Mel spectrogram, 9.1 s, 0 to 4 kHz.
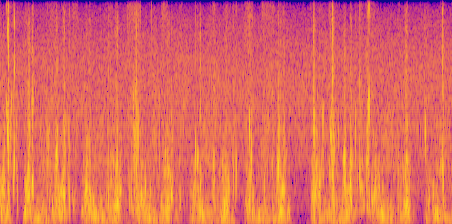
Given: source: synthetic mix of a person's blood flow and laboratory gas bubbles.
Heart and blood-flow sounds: Doppler ultrasound of blood flow; precordium
0.12-0.39 s: bubbles
0.90-1.57 s: bubbles
2.07-2.25 s: bubbles
2.54-2.83 s: bubbles
3.21-3.35 s: bubbles
3.58-3.65 s: bubbles
3.89-4.05 s: bubbles
4.24-4.34 s: bubbles
4.50-4.77 s: bubbles
4.89-5.07 s: bubbles
5.22-5.50 s: bubbles
6.20-6.52 s: bubbles
6.57-6.77 s: bubbles
7.08-7.58 s: bubbles
7.94-8.00 s: bubbles
8.47-8.57 s: bubbles
8.78-8.92 s: bubbles
From the record:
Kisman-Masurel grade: 242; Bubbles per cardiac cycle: several, 3 to 8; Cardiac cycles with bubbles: 100%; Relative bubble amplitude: moderate (0.250 to 0.450); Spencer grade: 3 (all of the cardiac periods contain showers or single bubble signals, but not dominating or overriding the cardiac motion signals); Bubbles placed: only in the low amplitude regions of the cardiac cycle

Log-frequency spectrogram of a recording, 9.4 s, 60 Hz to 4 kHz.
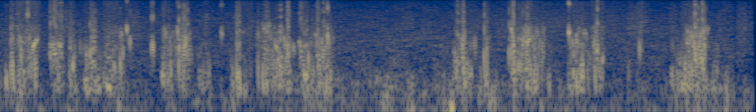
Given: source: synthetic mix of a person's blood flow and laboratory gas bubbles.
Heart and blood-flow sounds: Doppler ultrasound of blood flow; subclavian vein
0.08-0.54 s: bubbles
0.65-0.86 s: bubbles
0.90-1.71 s: bubbles
1.92-1.99 s: bubbles
2.05-2.46 s: bubbles
2.52-2.68 s: bubbles
2.80-2.84 s: bubbles
2.97-3.20 s: bubbles
3.24-4.24 s: bubbles
5.70-6.02 s: bubbles
6.06-6.19 s: bubbles
6.38-6.95 s: bubbles
7.15-7.62 s: bubbles
8.01-8.07 s: bubbles
8.41-9.04 s: bubbles
From the record:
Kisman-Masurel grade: 332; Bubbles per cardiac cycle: rolling drumbeat, 9 or more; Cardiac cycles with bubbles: 50 to 99%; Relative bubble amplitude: moderate (0.250 to 0.450); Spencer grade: 3 (all of the cardiac periods contain showers or single bubble signals, but not dominating or overriding the cardiac motion signals); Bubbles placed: anywhere in the cardiac cycle

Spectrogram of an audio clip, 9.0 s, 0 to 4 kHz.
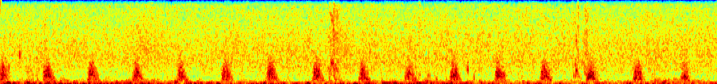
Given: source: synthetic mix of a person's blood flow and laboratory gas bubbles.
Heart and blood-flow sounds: Doppler ultrasound of blood flow; subclavian vein
0.08-0.14 s: bubbles
0.23-0.51 s: bubbles
3.97-4.00 s: bubbles
4.05-4.32 s: bubbles
5.15-5.66 s: bubbles
5.76-5.96 s: bubbles
7.15-7.54 s: bubbles
From the record:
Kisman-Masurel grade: 221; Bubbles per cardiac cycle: several, 3 to 8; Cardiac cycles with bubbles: 10 to 50%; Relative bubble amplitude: barely perceptible (0.100 to 0.250); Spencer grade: 2 (many but less than half of the cardiac periods contain bubble signals, singularly or in groups); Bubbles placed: anywhere in the cardiac cycle

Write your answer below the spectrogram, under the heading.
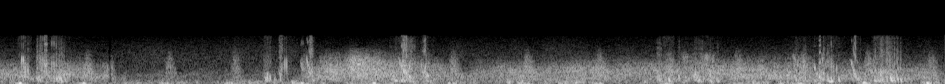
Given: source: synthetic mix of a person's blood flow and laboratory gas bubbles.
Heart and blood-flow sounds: Doppler ultrasound of blood flow; subclavian vein
0.17-0.72 s: bubbles
2.62-2.75 s: bubbles
2.77-2.92 s: bubbles
3.00-3.19 s: bubbles
3.89-4.41 s: bubbles
6.55-7.26 s: bubbles
7.92-8.61 s: bubbles
8.69-9.12 s: bubbles
From the record:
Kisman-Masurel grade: 222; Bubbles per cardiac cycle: several, 3 to 8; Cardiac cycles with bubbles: 10 to 50%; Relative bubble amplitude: moderate (0.250 to 0.450); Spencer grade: 2 (many but less than half of the cardiac periods contain bubble signals, singularly or in groups); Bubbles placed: anywhere in the cardiac cycle

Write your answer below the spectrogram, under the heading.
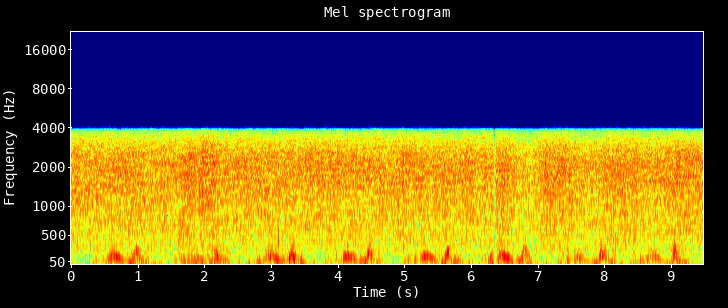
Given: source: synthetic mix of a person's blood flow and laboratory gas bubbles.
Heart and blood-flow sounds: Doppler ultrasound of blood flow; precordium
1.45-1.52 s: bubbles
1.59-1.68 s: bubbles
3.08-3.15 s: bubbles
From the record:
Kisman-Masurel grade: 122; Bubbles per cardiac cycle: 1 to 2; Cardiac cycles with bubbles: 10 to 50%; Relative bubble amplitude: moderate (0.250 to 0.450); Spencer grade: 2 (many but less than half of the cardiac periods contain bubble signals, singularly or in groups); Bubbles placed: only in the low amplitude regions of the cardiac cycle

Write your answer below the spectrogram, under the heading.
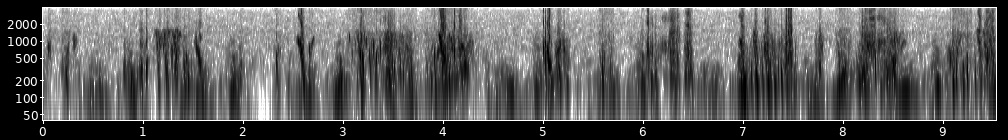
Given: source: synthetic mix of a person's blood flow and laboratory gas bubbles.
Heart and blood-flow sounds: Doppler ultrasound of blood flow; precordium
0.04-0.09 s: bubbles
0.17-0.36 s: bubbles
0.80-0.84 s: bubbles
0.95-1.66 s: bubbles
1.96-2.01 s: bubbles
2.31-2.38 s: bubbles
2.51-2.73 s: bubbles
3.04-3.74 s: bubbles
3.81-4.33 s: bubbles
4.96-5.28 s: bubbles
5.55-5.71 s: bubbles
5.97-6.51 s: bubbles
6.95-7.56 s: bubbles
7.71-7.82 s: bubbles
7.92-8.10 s: bubbles
8.12-8.64 s: bubbles
9.04-9.53 s: bubbles
From the record:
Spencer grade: 3 (all of the cardiac periods contain showers or single bubble signals, but not dominating or overriding the cardiac motion signals); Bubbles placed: anywhere in the cardiac cycle

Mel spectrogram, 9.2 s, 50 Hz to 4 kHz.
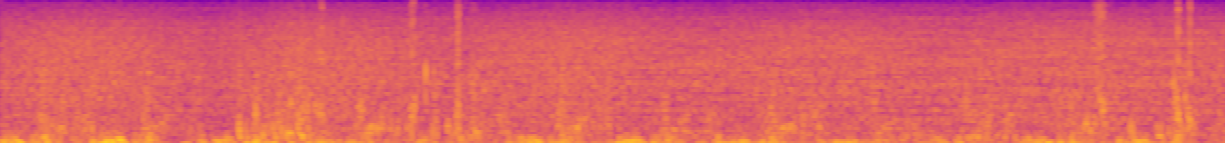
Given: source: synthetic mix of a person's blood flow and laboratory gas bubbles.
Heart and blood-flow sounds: Doppler ultrasound of blood flow; precordium
1.76-2.47 s: bubbles
3.05-3.75 s: bubbles
8.14-8.33 s: bubbles
8.44-8.54 s: bubbles
8.63-8.97 s: bubbles
From the record:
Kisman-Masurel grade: 222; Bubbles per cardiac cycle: several, 3 to 8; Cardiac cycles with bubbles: 10 to 50%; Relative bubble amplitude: moderate (0.250 to 0.450); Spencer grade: 2 (many but less than half of the cardiac periods contain bubble signals, singularly or in groups); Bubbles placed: anywhere in the cardiac cycle

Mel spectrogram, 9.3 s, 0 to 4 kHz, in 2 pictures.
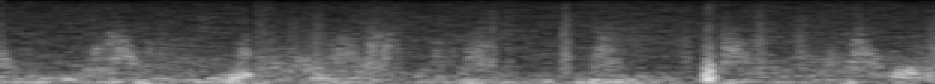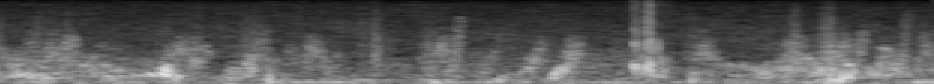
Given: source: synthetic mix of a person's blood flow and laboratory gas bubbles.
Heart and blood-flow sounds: Doppler ultrasound of blood flow; subclavian vein
7.79-8.04 s: bubbles
From the record:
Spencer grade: 1 (occasional bubble signal discernible with the cardiac motion signal, with majority of cardiac periods free of bubbles); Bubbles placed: anywhere in the cardiac cycle

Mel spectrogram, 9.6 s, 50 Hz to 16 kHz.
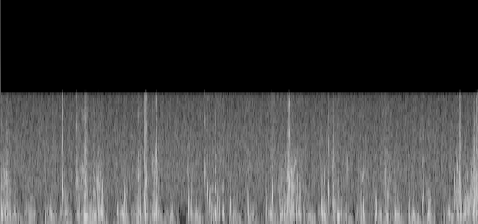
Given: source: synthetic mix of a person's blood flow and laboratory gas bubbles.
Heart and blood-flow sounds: Doppler ultrasound of blood flow; precordium
0.00-0.23 s: bubbles
1.21-1.28 s: bubbles
1.50-2.07 s: bubbles
2.44-2.55 s: bubbles
2.72-2.97 s: bubbles
3.02-3.19 s: bubbles
3.73-3.86 s: bubbles
4.07-4.50 s: bubbles
4.91-5.01 s: bubbles
5.40-5.49 s: bubbles
5.53-6.05 s: bubbles
6.38-6.82 s: bubbles
6.90-6.98 s: bubbles
7.20-7.32 s: bubbles
7.67-7.81 s: bubbles
8.43-8.47 s: bubbles
9.05-9.57 s: bubbles
From the record:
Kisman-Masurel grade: 233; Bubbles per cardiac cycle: several, 3 to 8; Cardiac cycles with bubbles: 50 to 99%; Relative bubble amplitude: loud (0.450 to 0.775); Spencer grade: 3 (all of the cardiac periods contain showers or single bubble signals, but not dominating or overriding the cardiac motion signals); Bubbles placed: only in the low amplitude regions of the cardiac cycle

